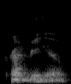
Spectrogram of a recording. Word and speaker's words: Rodrigo: How do you pronounce his name? Rodrigo. Oh, Rodrigo.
